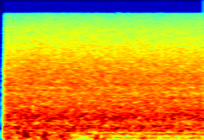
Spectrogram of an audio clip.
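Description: Steady background hiss with no distinct events: room noise before any talking.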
